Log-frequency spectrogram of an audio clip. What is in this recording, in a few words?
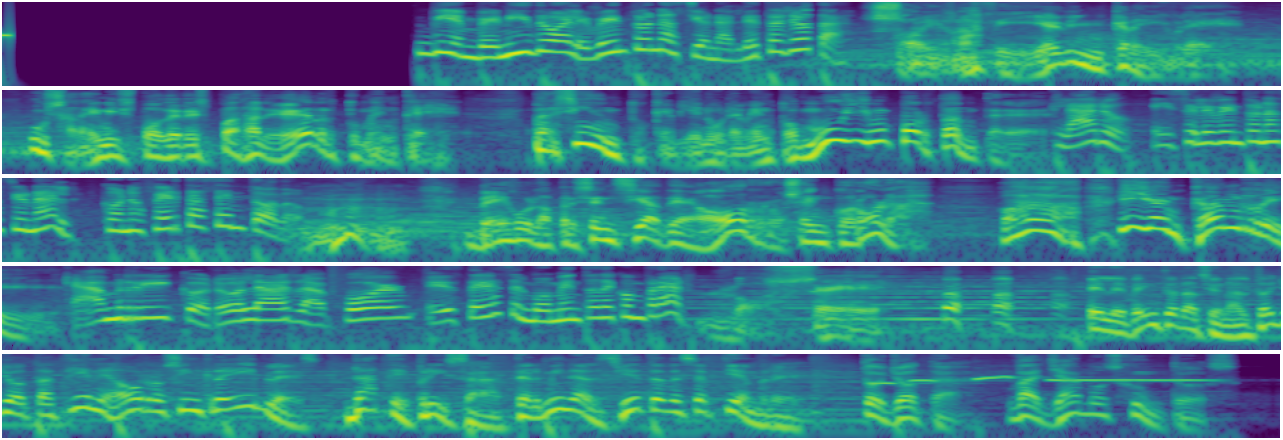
Radio; Toyota; August National Sales Event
